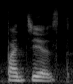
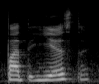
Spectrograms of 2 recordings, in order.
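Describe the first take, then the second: First: The d before the vowel is soft. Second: The d before the vowel stays hard. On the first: The speaker calls it wrong. "is not" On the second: The speaker calls it right. "stays hard and uninfluenced"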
